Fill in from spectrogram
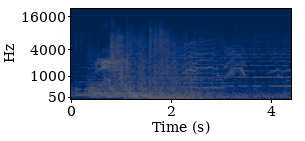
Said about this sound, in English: Did you know a sword hitting a car is gonna cause a giant explosion?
